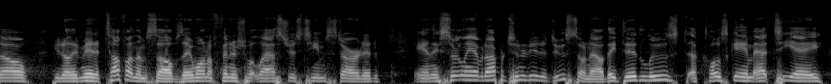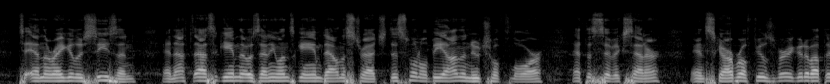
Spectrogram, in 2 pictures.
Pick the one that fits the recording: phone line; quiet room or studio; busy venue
busy venue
